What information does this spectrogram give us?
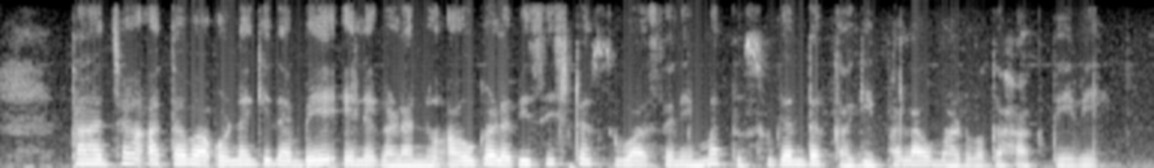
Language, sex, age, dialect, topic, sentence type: Kannada, female, 18-24, Coastal/Dakshin, agriculture, statement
